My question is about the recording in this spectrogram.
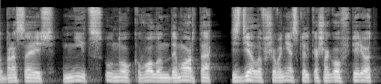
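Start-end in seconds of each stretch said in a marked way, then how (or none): none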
